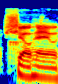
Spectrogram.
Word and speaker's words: Shohei: I never know how to pronounce his first name. My Shohei Ohtani. – Shohei yeah. Ohtani.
